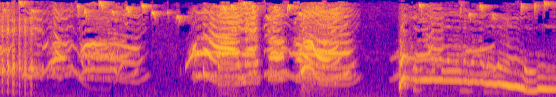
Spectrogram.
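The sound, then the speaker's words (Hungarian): A noisy racket of cats yowling and caterwauling, with chickens squawking among them, in loud overlapping wavering cries that break off briefly before starting up again. “Azt a gumicipőben ugráló bolháját neki, csirkék, macskák, lesz mindjárt csöng! Elhallgassatok, mert ha én oda megyek, hátra kötöm a sarkatokat!”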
